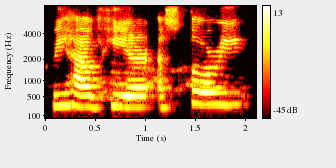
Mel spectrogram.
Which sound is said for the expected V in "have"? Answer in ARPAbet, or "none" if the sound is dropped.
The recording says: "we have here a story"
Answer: V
